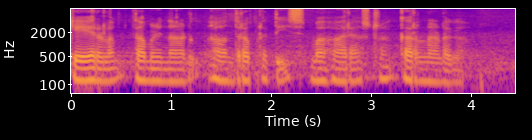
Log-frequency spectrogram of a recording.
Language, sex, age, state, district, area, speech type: Malayalam, male, 18-30, Kerala, Palakkad, rural, spontaneous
